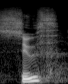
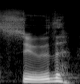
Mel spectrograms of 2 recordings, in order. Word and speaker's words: Sooth: My stage name is Sooth, rhymes with truth. Just real quick up top, it's not Soothe. Yeah. For all those wondering, I get a lot of that, and doesn't have an E on the end.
